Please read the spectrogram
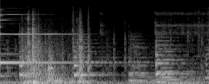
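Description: Cartoon elevator arrival chime: a single bell-like ding that rings on for about a second and a half as the elevator doors slide open, with a few thunks, over background music.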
